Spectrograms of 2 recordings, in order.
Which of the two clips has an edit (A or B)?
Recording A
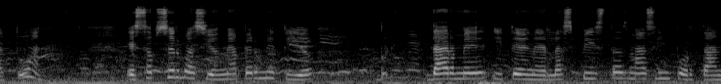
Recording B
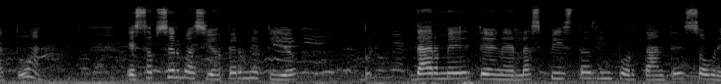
B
